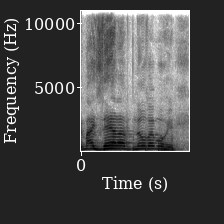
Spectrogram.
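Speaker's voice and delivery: heated, high-pitched shouting. On a podcast, a speaker recounts shouting at someone at home, retelling a shout. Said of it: "aí eu dei um grito com ela".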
